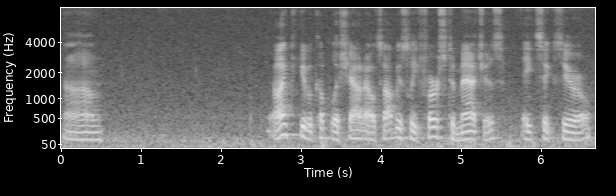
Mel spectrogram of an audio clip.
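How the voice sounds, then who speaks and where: Older Brooklyn-accented man, gravelly, relaxed halting home-vlog delivery, slight background rumble. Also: rough recording. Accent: New York (Brooklyn). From Brooklyn, New York. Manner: halting, many "uh"s and restarts, easygoing. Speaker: pipe maker vlogger. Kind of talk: casual hobby vlog.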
